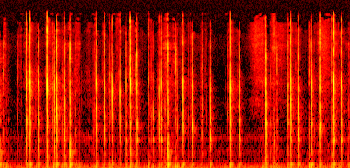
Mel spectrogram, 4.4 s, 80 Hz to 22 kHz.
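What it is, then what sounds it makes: Mechanical keyboard with plastic keycaps. Fast fingertip typing on a D84 mechanical keyboard with brown switches and cream and red plastic keycaps. It produces a rapid stream of about 29 sharp, clicky keystrokes with bright, short-lived clacks over a low thock.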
